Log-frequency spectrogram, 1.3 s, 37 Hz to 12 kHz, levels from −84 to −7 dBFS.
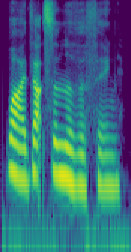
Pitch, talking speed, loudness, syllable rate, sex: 195 Hz, 185 wpm, -17 LUFS, 5.3 syllables/s, female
